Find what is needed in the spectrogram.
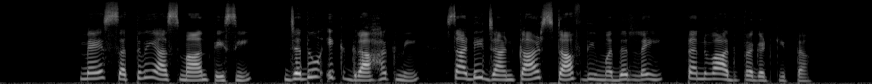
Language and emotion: Punjabi, happy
